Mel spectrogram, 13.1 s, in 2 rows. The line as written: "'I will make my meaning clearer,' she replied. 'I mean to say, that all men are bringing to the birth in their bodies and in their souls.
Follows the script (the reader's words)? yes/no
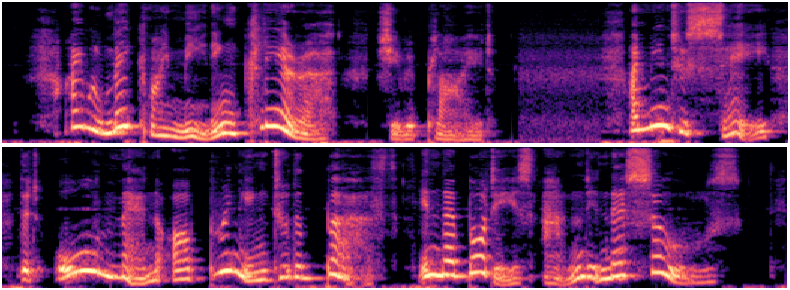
yes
